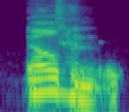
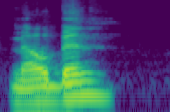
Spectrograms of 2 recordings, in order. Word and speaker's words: Melbourne: Melbourne. It's Melbourne. – Melbourne? – Yes. – Dar is silent? – Yes. – You sure? – Yes, it's Melbourne.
